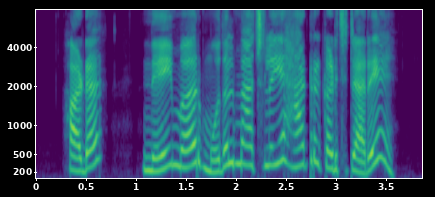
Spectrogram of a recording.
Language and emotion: Tamil, surprised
